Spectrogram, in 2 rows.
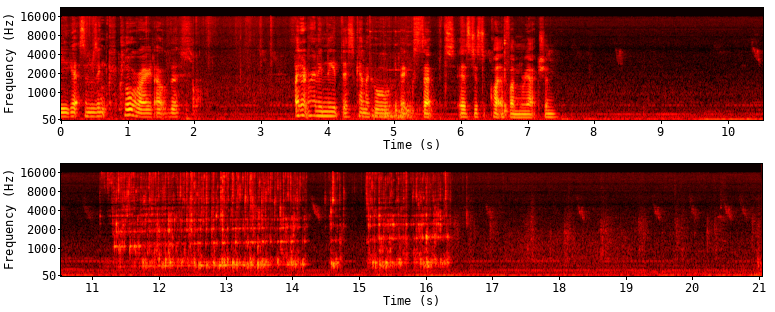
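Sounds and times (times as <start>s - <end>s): liquid pouring into glass cylinder: 11.1s - 16.4s.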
